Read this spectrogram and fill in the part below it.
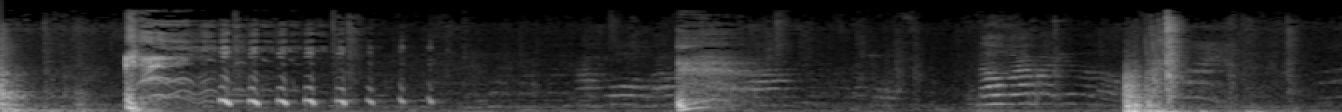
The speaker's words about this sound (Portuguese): Se é o Treta Talks, tá rolando a treta, mãe e filhas aqui, que tá me, me, tá me desviando a atenção.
